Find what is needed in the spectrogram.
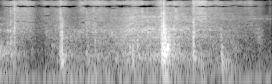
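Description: Paper tags and cardstock being handled and shuffled by hand: a soft, quiet rustle with two light taps a little past a second in.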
